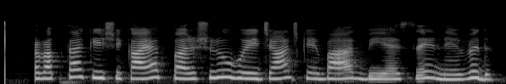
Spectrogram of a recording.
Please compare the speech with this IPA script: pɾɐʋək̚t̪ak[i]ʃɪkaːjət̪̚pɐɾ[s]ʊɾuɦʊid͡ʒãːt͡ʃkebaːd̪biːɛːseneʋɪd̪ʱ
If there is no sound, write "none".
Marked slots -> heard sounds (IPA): i, ʃ

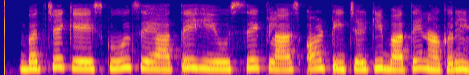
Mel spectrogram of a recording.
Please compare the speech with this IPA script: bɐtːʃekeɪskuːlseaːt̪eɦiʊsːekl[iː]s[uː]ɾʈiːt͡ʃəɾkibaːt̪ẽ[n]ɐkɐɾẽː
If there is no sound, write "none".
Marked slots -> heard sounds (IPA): aː, ɔː, n

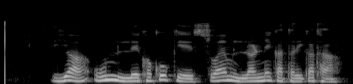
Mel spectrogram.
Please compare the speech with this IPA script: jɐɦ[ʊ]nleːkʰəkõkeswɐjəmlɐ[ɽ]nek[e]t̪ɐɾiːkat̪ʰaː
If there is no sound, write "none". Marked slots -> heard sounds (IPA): ʊ, ɽ, a

